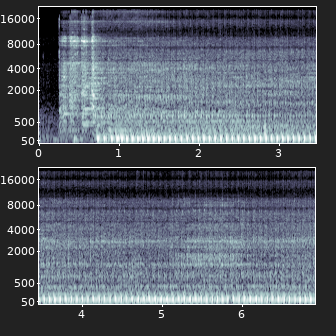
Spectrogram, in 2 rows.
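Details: 2019 KTM RC 390 BS4, 17,423 km, single owner: quick crank catches at once, steady even single-cylinder thump at idle, no knocks or rattles, only slight vibration noted; normal start and idle.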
